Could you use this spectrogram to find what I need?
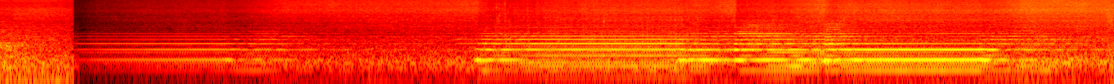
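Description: A machine spindle whirs steadily with a high hum.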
